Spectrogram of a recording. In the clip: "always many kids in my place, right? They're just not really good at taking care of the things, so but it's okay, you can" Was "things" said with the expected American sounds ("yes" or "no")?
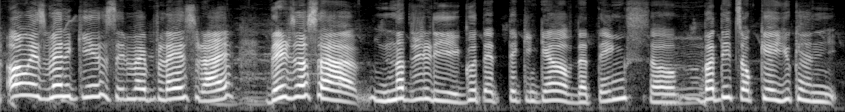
no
